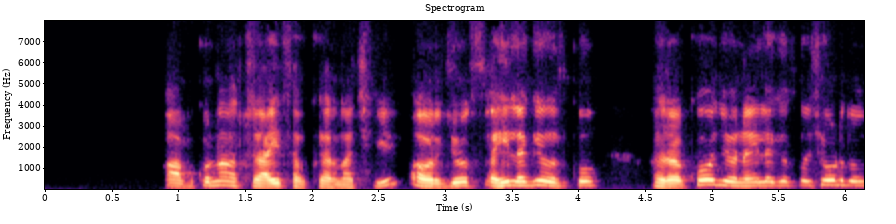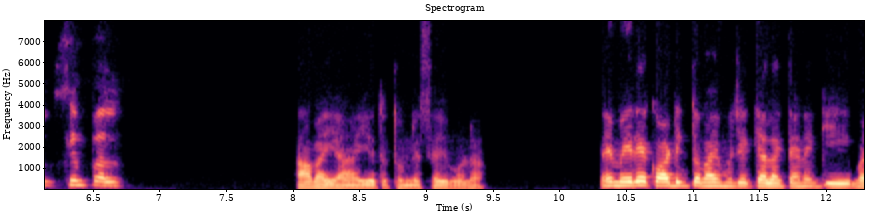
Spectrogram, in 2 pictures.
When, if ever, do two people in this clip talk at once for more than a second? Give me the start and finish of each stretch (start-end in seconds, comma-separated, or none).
none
